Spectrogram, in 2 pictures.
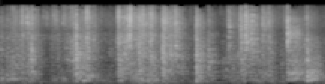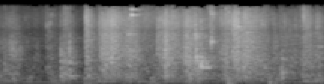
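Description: Junk and debris rustle and clatter as it is cleared away.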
